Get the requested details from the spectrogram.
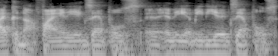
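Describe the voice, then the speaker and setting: A man talks very fast amid noticeable background noise and audible room echo. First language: not Spanish. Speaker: language video creator. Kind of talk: educational monologue. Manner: halting, many repetitions and fillers.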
